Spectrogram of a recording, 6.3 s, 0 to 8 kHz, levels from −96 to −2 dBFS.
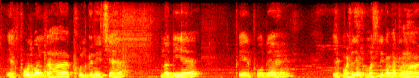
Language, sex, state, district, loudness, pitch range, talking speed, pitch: Hindi, male, Bihar, Begusarai, -17 LUFS, 170-185 Hz, 210 wpm, 180 Hz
